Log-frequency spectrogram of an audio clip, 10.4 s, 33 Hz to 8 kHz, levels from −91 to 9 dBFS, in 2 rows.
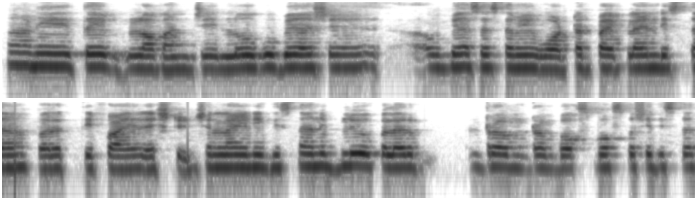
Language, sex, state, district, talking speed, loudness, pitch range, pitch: Konkani, male, Goa, North and South Goa, 165 wpm, -16 LUFS, 185-200 Hz, 195 Hz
